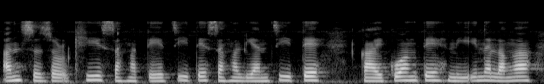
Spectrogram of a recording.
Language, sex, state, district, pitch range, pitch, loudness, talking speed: Mizo, female, Mizoram, Aizawl, 160-185 Hz, 175 Hz, -18 LUFS, 200 wpm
